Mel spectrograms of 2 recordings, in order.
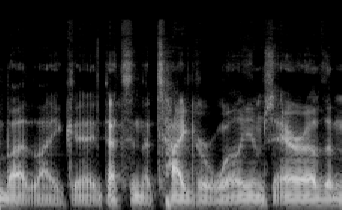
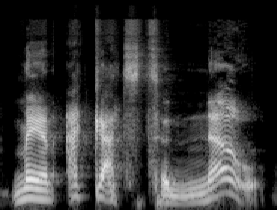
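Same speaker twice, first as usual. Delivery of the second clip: over-the-top, high, drawn-out, exaggerated vernacular voice; 12 semitones higher than usual. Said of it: "in the blackest voice he could muster".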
